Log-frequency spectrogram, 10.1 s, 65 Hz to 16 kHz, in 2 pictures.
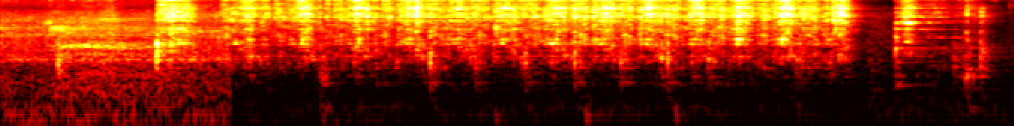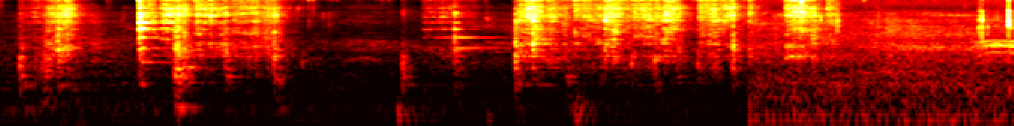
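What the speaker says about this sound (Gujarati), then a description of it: "10 થી 12 મિનિટ સુધી આ રીતે સતત ચલાવતા રહેવાનું છે અને શેકવાનો છે." Flour being stirred and roasted in a pan for Gujarati sukhdi, with soft continuous scraping and clinking of a spoon against the pan and a faint sizzle, fairly quiet, no talking.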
